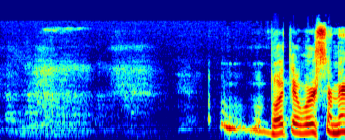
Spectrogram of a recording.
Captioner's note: laughter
